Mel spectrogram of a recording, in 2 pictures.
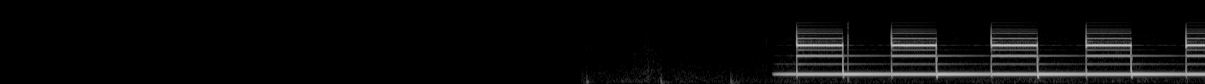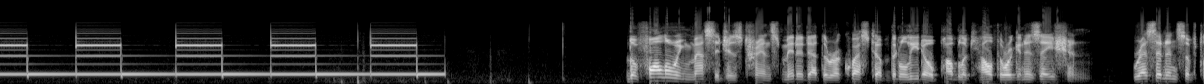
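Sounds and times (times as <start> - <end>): buzzy pulsing beep: 7.8 - 16.5
low hum-like alert tone: 7.8 - 16.5.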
